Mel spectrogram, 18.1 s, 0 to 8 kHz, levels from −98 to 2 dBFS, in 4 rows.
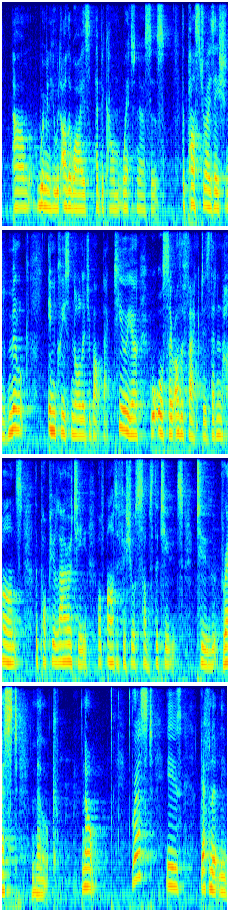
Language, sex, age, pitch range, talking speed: English, female, 60-79, 160-195 Hz, 115 wpm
